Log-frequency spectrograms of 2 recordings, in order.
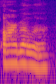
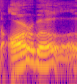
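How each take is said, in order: First: The name is said in a plain everyday way. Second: The name is said with an affected foreign accent. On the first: "okay, if it's Arabella" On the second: "her husband pronounces it like that because maybe of his accent"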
